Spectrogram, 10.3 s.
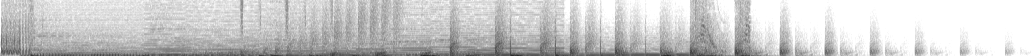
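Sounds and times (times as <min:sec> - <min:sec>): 
instrumental music: 0:00.3 - 0:08.0.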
